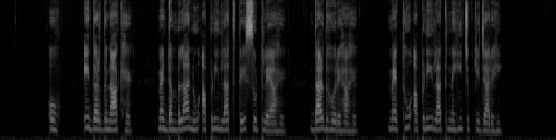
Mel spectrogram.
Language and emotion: Punjabi, sad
